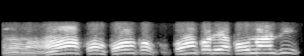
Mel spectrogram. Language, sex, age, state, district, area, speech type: Odia, male, 60+, Odisha, Gajapati, rural, conversation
